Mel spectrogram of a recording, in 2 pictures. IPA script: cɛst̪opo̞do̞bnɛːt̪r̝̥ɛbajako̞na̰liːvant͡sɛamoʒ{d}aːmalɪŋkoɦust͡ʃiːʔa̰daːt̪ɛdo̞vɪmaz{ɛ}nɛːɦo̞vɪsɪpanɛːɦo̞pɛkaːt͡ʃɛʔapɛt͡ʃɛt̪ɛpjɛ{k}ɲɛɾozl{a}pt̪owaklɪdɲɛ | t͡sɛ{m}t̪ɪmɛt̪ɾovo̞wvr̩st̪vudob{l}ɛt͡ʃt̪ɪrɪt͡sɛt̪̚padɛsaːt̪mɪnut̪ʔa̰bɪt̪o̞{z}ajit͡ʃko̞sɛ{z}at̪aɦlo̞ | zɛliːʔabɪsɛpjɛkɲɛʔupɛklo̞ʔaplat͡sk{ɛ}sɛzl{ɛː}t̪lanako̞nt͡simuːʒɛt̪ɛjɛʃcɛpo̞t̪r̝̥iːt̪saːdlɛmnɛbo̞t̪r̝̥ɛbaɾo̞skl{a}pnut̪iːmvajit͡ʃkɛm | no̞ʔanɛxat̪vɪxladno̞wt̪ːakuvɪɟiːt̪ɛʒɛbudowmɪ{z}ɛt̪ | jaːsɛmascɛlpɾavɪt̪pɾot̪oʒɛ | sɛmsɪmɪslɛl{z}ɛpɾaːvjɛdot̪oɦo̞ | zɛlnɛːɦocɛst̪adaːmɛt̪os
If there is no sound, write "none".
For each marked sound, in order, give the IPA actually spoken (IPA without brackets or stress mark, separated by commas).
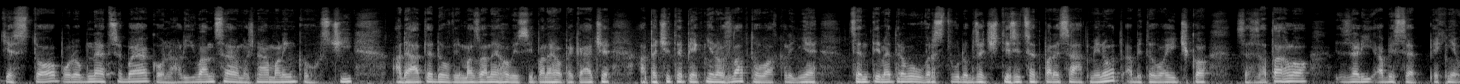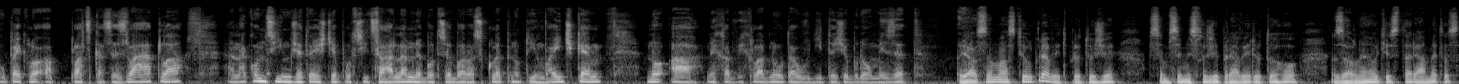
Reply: n, a, k, a, n, r, v, z, a, aː, ɛ, z, ʒ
